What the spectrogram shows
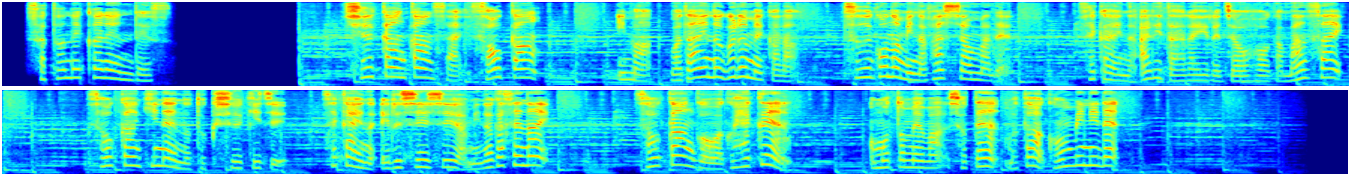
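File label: commercial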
